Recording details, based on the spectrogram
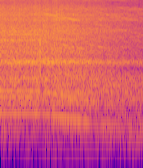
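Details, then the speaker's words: Miyako blender, previously totally dead, after a jumper repair without replacing the motor: steady high-pitched motor whir with even tone, easing slightly; motor sounds healthy. "Oke sudah bisa nyala udah bisa muter Sip lah kowe ini Saya nyalakan lagi asli ya oke mantap"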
